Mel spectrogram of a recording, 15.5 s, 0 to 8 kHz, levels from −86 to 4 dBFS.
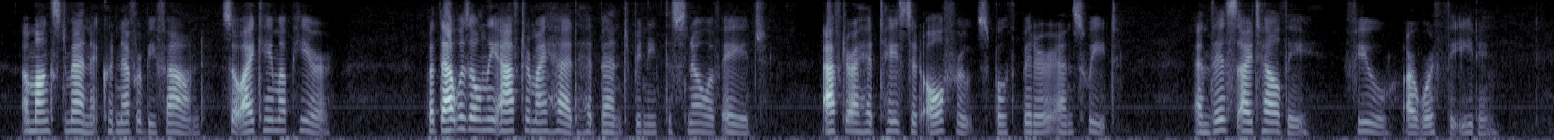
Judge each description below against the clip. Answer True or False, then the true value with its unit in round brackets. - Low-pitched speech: False (190 Hz)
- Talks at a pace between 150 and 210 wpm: True (180 wpm)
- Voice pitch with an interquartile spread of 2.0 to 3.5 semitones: True (2.7 semitones)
